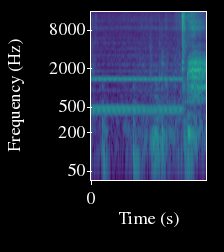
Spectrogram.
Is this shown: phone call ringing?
yes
